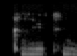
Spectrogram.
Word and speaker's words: knitting: of paper, or maybe knitting a little bit sometimes. Knitting, K is not pronounced.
